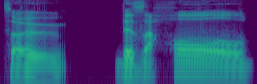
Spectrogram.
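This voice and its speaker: A man from Italy co-hosting a podcast, chatting casually and thinking out loud, often checking in with "right?". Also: medium pitch, fairly even intonation, very slow, smooth, no room sound, clean studio sound. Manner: thinks aloud, peppers speech with "like" and "right?". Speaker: podcast co-host. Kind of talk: casual conversation.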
